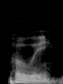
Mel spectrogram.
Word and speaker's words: Poli: So on today's episode, we have Angelo Poli.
